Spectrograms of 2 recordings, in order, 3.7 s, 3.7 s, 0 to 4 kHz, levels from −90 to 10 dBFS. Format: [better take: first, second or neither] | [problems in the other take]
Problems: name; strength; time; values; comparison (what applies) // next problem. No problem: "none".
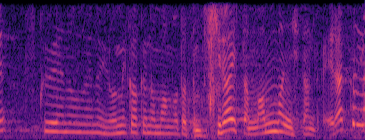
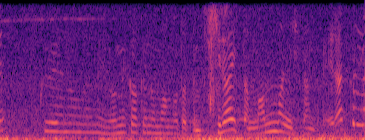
first | background sound (Stream); 2 dB above the speech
